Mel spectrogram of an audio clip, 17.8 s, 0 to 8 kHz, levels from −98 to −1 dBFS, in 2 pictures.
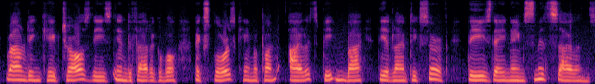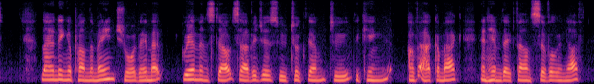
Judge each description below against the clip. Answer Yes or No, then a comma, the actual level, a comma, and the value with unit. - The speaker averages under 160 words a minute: Yes, average, 150 wpm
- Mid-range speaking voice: Yes, medium, 145 Hz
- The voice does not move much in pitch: Yes, narrow, 2.2 semitones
